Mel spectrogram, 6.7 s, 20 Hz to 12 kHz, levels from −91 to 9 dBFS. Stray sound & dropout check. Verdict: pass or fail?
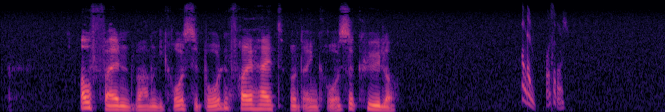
fail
